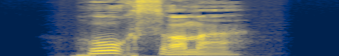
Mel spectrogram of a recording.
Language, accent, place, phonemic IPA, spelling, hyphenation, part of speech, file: German, Germany, Berlin, /ˈhoːxzɔmɐ/, Hochsommer, Hoch‧som‧mer, noun, De-Hochsommer.ogg
- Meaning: midsummer, height of the summer (the hottest period of the year, in central Europe typically July and August)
